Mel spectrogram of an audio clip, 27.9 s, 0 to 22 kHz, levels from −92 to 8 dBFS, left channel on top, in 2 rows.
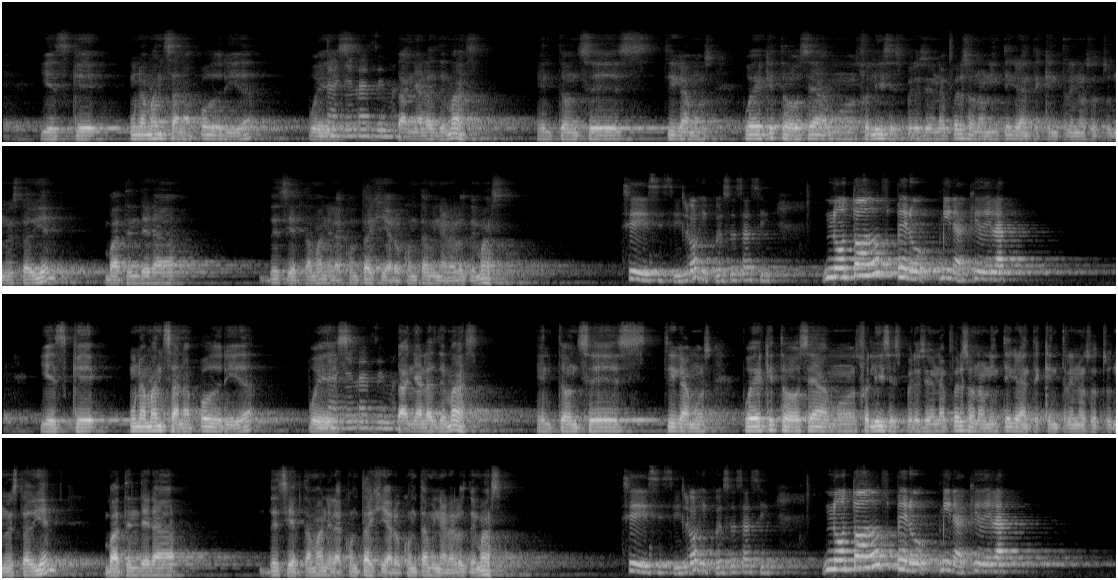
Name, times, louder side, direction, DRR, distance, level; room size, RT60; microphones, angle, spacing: voice 1, 0.5-1.2 1.6-3.2 3.8-4.4 4.9-5.9 6.7-8.0 8.3-8.9 9.3-14.6 15.2-16.1 17.1-20.1, right 4 dB, 40° right, 12 dB, 0.3 m, -24 dB
voice 2, 3.9-5.0 21.7-23.6 24.2-26.5, equal, 5° right, 9 dB, 0.6 m, -25 dB
19.5 x 12.0 x 4.3 m, 2.3 s
head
